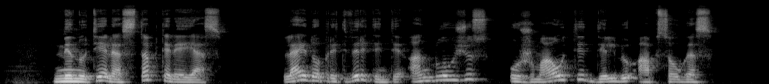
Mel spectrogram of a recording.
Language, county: Lithuanian, Kaunas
